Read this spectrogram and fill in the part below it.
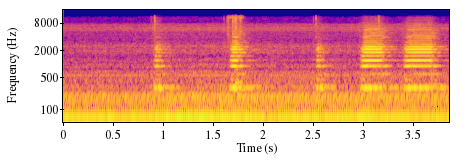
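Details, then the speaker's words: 1959 Chevrolet Bel Air, steering wheel being removed to check the horn switch: five short horn toots over about four seconds above a low engine rumble. The horn still works and sounds clear. "oh the horn still works so that's good I just heard"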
